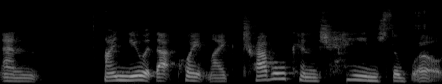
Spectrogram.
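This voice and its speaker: A woman with an Australian accent, fairly low-pitched, at a fairly slow pace. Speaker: speaker and coach, former teacher. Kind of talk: podcast interview. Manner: animated.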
